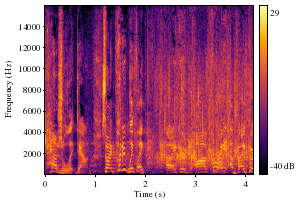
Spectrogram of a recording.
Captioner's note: audience cheers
